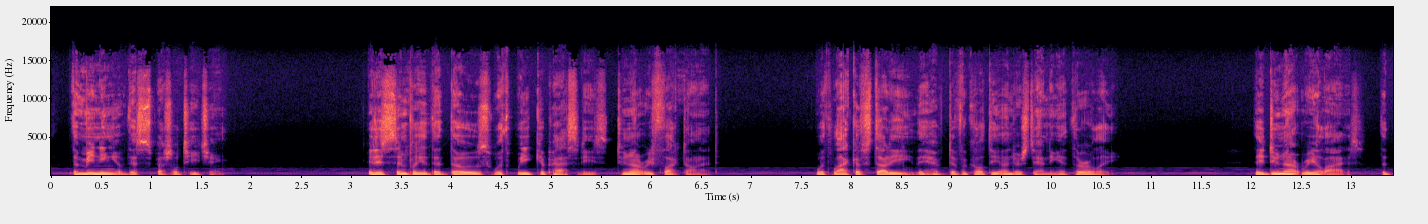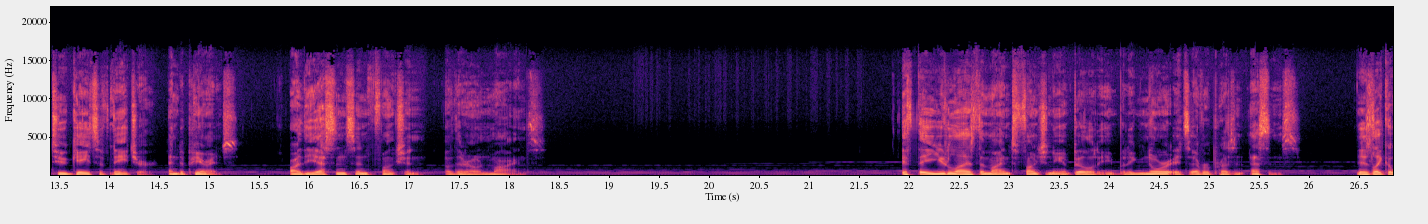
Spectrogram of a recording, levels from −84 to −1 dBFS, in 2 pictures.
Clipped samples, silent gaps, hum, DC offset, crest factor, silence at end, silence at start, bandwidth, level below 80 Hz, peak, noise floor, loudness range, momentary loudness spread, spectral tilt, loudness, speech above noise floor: under 0.1%; none; none; under 0.1%; 20 dB; 0 s; 0.2 s; 17.5 kHz; -46 dBFS; -2 dBFS; -56 dBFS; 6 LU; 12 LU; -4.5 dB/octave; -20 LUFS; 35 dB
